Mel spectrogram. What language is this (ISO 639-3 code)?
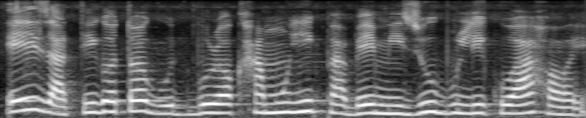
asm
